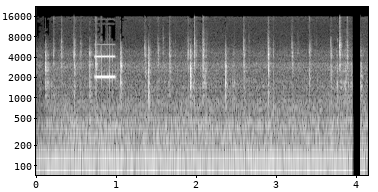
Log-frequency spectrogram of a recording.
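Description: Irregular clicking of keys being typed on a keyboard, with a short electronic beep about three quarters of a second in, over a steady low hum.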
